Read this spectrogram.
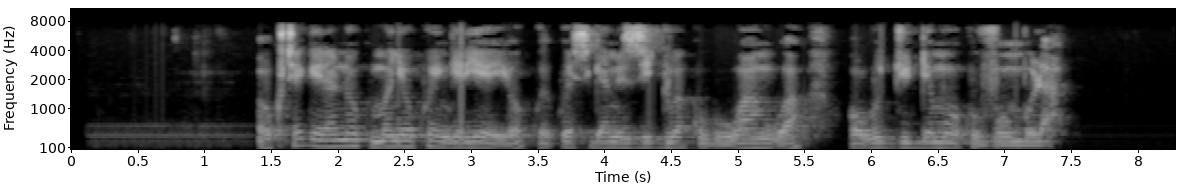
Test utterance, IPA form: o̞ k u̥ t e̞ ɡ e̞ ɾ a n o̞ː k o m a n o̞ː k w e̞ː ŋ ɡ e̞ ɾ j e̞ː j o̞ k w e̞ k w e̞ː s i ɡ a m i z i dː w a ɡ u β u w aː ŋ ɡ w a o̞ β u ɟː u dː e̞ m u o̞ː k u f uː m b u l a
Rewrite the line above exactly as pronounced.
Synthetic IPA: o̞ k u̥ t e̞ ɡ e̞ ɾ a n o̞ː k u m a ɲ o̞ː k w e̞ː ŋ ɡ e̞ ɾ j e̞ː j o̞ k w e̞ k w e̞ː s i ɡ a m i z i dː w a k u β u w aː ŋ ɡ w a o̞ β u ɟː u dː e̞ m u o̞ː k u v uː m b u l a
